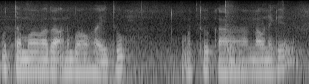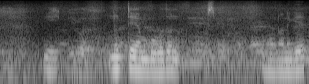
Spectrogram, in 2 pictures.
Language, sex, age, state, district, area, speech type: Kannada, male, 18-30, Karnataka, Koppal, rural, spontaneous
